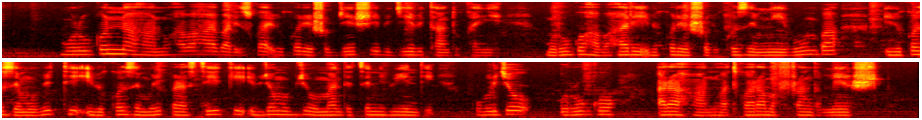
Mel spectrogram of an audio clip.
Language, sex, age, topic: Kinyarwanda, male, 18-24, education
